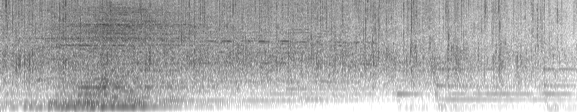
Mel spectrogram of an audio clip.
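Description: Studio audience applauding, loudest about a second in and then fading, over background music with held notes.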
